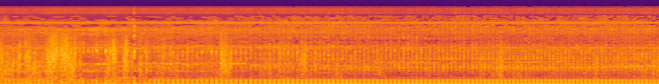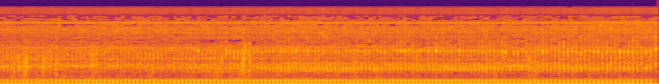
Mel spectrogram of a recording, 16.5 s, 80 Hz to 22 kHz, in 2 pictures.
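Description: Suzuki LTZ400 quad's single-cylinder four-stroke engine running at a steady pace close ahead.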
